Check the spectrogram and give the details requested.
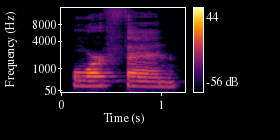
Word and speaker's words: orphan: Did you remember or like horse is a combination OR? Or, orphan. Let's clap that out.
